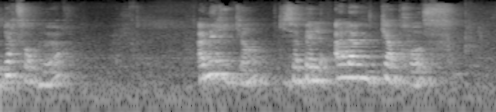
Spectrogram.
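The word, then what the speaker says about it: Kaprow: travaux d'un artiste performeur américain qui s'appelle Alan Caproff. Caproff, ça s'écrit K-A-P-R-O-W.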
